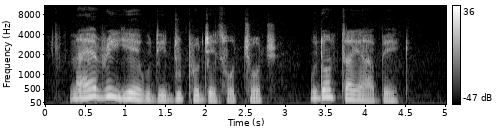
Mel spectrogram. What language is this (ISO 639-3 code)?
pcm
